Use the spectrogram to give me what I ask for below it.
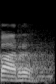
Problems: background sounds at intervals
